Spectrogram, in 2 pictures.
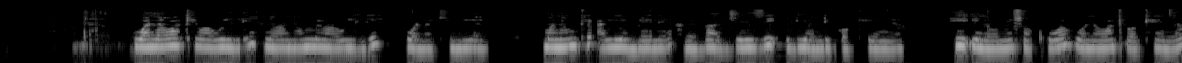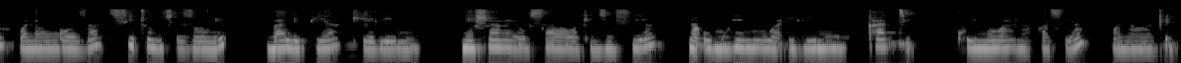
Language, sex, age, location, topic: Swahili, female, 18-24, Kisumu, education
